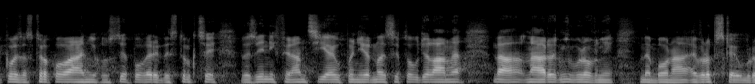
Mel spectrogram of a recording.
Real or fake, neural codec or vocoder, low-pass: fake; codec, 24 kHz, 1 kbps, SNAC; 10.8 kHz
